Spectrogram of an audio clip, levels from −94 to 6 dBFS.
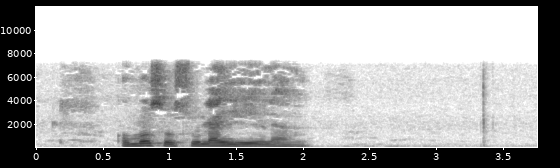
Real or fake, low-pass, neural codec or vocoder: real; 7.2 kHz; none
